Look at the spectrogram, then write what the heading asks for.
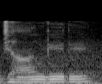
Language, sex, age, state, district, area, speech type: Telugu, male, 30-45, Andhra Pradesh, Kurnool, rural, spontaneous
